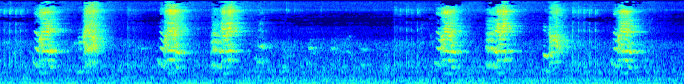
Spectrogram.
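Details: Wattlebird near Melbourne calling in loud, grating, coughing bursts, grouped in runs of three or four with a short pause between runs, over a constant low background hum.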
